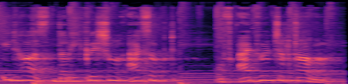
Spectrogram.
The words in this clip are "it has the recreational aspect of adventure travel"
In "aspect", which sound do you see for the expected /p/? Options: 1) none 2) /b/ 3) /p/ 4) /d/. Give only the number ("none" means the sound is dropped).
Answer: 1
